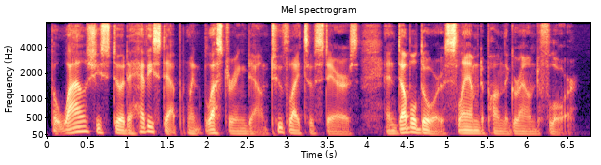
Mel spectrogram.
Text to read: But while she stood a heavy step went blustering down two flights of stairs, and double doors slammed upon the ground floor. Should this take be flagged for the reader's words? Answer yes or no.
no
